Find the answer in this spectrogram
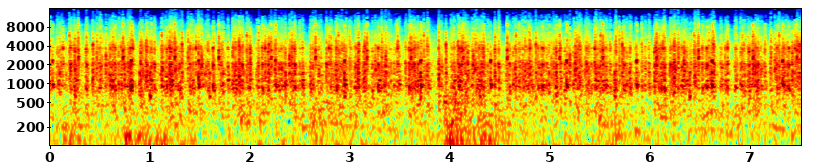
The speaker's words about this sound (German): Ein an sich langweiliges Geräusch, das Ticken eines Metronoms. Doch in der Überlagerung werden die jeweils verschieden eingestellten Maschinen lebendig. Aus der Masse scheint sich nach und nach ein eigener, komplexer Rhythmus herauszuschälen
